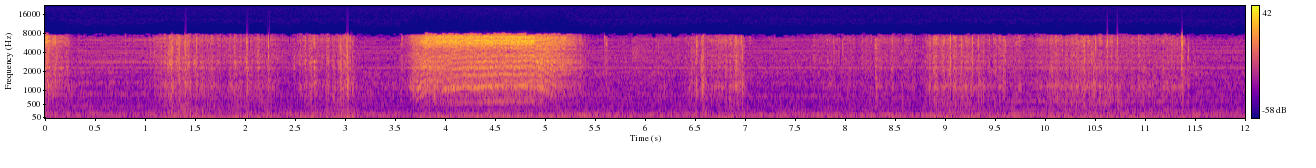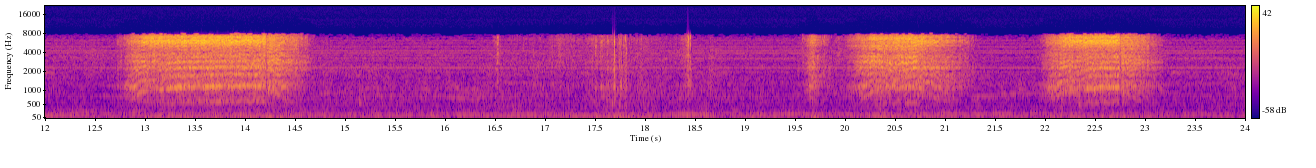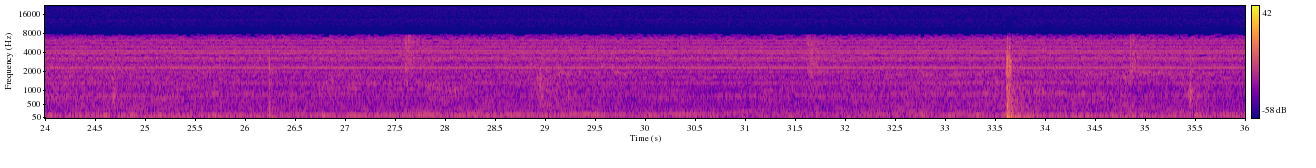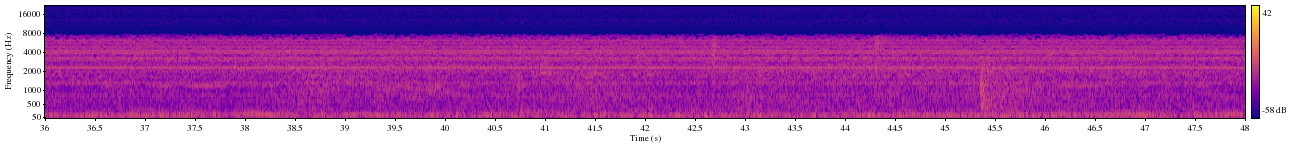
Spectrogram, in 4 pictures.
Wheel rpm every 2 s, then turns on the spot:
20, 40, 80, 20, 30, 20, 70, 20, 10, 0, 50, 50, 0, 0, 0, 0, 0, 0, 0, 0, 0, 0, 0, 0.
0-2 6-12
